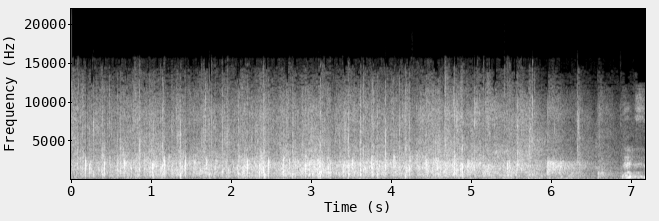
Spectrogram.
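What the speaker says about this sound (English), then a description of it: "Peyton Blake, let's give her a round of applause." A crowd at a senior strings awards event gives loud, dense applause, a continuous close wash of clapping that holds steady for several seconds before thinning out toward the end, with a voice briefly coming through at the close.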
